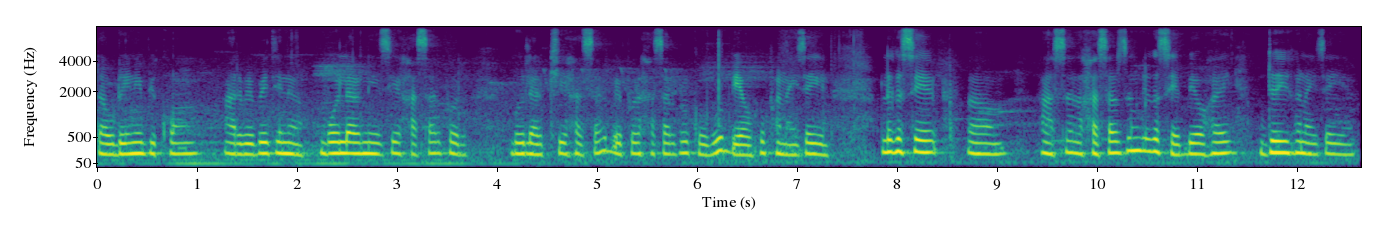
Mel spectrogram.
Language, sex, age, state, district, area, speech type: Bodo, female, 30-45, Assam, Udalguri, urban, spontaneous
